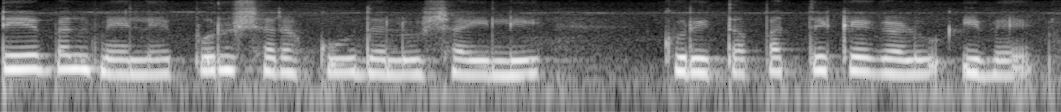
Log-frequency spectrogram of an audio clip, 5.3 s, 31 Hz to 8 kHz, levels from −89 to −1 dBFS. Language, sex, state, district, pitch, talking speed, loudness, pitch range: Kannada, female, Karnataka, Bangalore, 220 Hz, 90 wpm, -15 LUFS, 205-235 Hz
